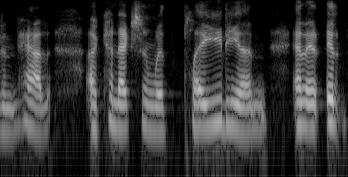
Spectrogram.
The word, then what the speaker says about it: Pleiadian: had a connection with pleiadian and it but it's pronounced palladian yeah pleiadian you can kind of drag it out a little bit of depends on this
